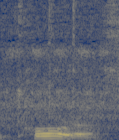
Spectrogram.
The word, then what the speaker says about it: torus: It's a torus. Rhymes with thesaurus.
